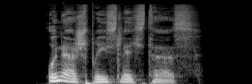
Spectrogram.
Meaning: strong/mixed nominative/accusative neuter singular superlative degree of unersprießlich
- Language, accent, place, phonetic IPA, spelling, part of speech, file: German, Germany, Berlin, [ˈʊnʔɛɐ̯ˌʃpʁiːslɪçstəs], unersprießlichstes, adjective, De-unersprießlichstes.ogg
